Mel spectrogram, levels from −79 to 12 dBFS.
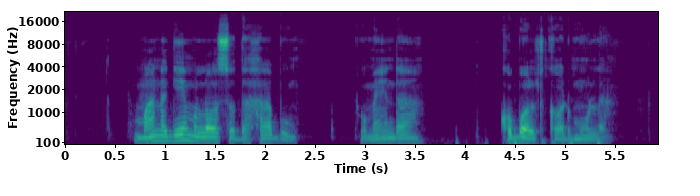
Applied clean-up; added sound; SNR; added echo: neural mask model RNNoise.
